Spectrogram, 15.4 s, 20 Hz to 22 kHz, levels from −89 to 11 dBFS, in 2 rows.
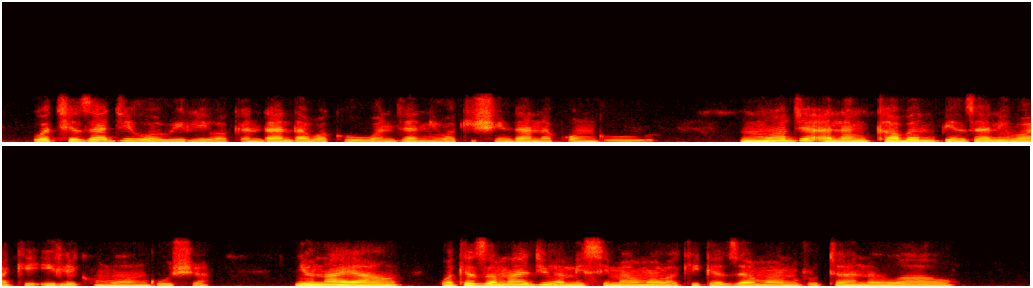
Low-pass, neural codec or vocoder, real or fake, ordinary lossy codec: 7.2 kHz; codec, 24 kHz, 0.9 kbps, WavTokenizer, medium speech release version 2; fake; Opus, 16 kbps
